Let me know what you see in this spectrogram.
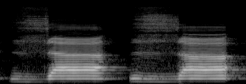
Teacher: ज़ा की आवाज़ जो है बारीक सीटी वाली सख्त होती है, ठीक है। जैसा कि ज़ा ज़ा, हल्की सी सीटी की आवाज़ भी आ रही है, ज़्यादा आपने सीटी की आवाज़ सीन की तरह नहीं निकालना है इसको, ठीक है।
